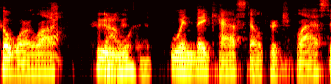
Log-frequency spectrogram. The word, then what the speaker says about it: eldritch: him and then um eldridge blast you missed yeah you mispronounced that is that correct mark that is close enough okay eldridge blast roll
